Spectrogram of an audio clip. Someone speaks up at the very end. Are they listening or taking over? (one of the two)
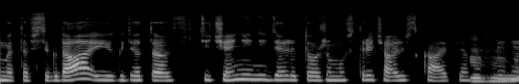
taking over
